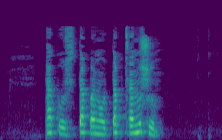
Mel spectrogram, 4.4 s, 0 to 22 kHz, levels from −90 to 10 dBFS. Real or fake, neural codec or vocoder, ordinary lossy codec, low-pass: fake; vocoder, 22.05 kHz, 80 mel bands, Vocos; AAC, 32 kbps; 9.9 kHz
